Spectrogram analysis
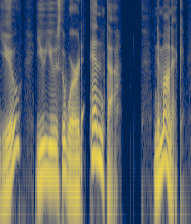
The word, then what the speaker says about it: entä: If I ask you Mitä kuuluu?, and you want to say "And you?", you use the word Entä. Mnemonic: Think of saying "And-ta thanks for asking!"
